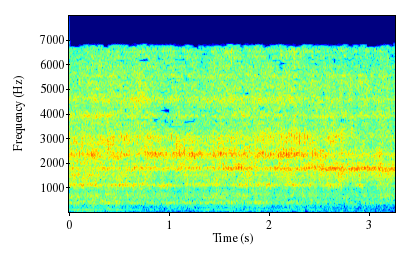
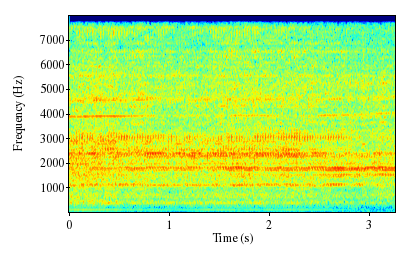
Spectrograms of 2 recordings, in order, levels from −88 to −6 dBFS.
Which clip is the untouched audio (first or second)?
second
